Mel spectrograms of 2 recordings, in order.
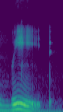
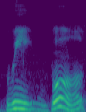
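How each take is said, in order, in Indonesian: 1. Kedua kata disingkat jadi satu suku kata. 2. Kedua kata diucapkan penuh.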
